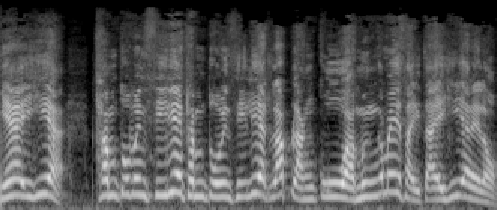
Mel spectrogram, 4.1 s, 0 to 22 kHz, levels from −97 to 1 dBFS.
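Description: Throughout, the speech is swirly, hollow and smeared with blurred attacks, worse than a single encode explains: generation loss, likely from about ten AAC re-encodes.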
